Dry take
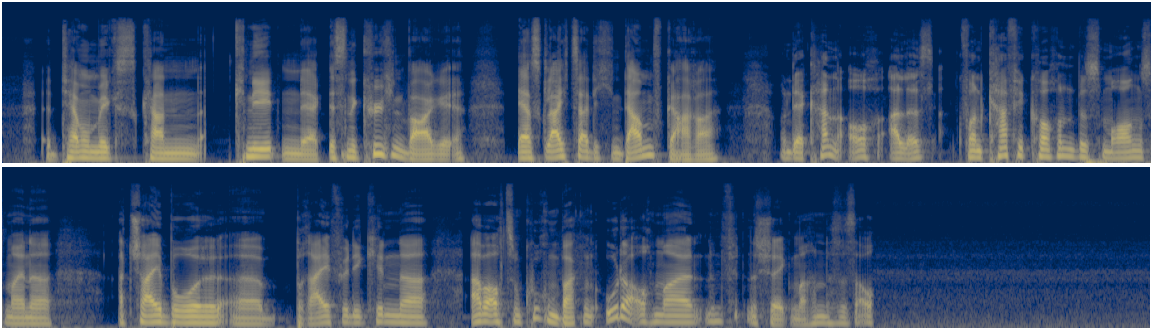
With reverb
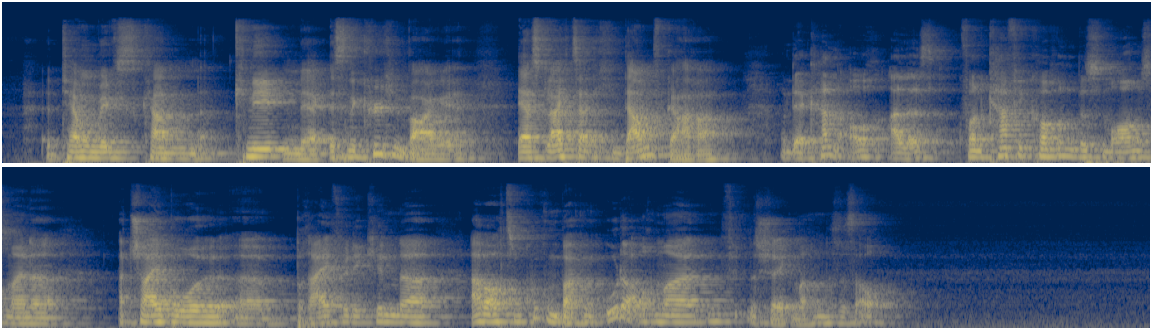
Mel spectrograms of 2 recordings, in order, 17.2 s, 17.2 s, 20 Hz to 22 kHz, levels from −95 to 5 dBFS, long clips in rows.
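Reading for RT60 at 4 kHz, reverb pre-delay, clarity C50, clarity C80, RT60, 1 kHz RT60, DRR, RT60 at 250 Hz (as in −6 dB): 0.70 s, 9 ms, 6.5 dB, 9.0 dB, 0.85 s, 0.85 s, 1.5 dB, 0.80 s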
